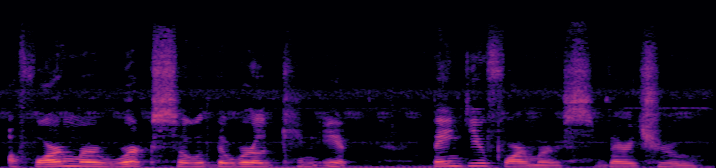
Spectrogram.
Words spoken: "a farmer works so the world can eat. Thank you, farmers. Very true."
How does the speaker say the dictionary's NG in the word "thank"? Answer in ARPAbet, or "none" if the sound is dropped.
NG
